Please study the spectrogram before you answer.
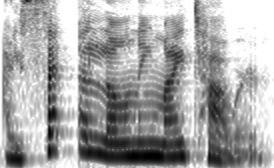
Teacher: poderíamos ter sat alone, mas a … prefere dar uma cortadinha. Então a gente tem I sat alone in my tower, tá?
